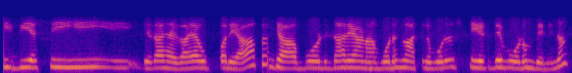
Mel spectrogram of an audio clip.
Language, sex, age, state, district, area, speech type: Punjabi, female, 30-45, Punjab, Kapurthala, rural, conversation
